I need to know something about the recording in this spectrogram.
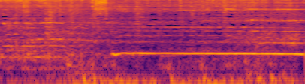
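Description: Live concert music heard from the crowd in an arena, with heavy bass. A long held note comes in about a second and a half in, and a higher held note joins it near the end.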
